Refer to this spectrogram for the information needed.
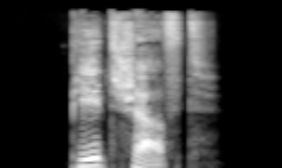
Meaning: seal, stamp
- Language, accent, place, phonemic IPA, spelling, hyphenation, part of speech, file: German, Germany, Berlin, /ˈpeːtʃaft/, Petschaft, Pet‧schaft, noun, De-Petschaft.ogg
